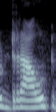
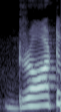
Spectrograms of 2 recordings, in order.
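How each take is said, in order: First: 'ड्राउट' with an OW diphthong; correct reading. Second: 'ड्रॉट' with open AW; possible misreading. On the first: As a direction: model ड्राउट, rhyming with out. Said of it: "इसको ड्राउट पढ़ना है". ('ड्राउट', आउ ध्वनि के साथ) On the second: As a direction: show misread ड्रॉट with an AW vowel. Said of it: "ड्रॉट भी तो पढ़ सकते". ('ड्रॉट', ऑ स्वर के साथ) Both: Shown as a demonstration.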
